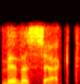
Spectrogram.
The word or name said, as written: vivisect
